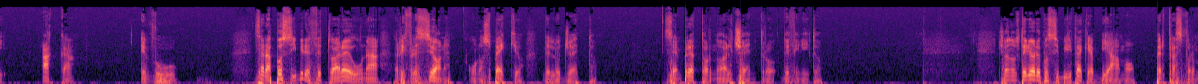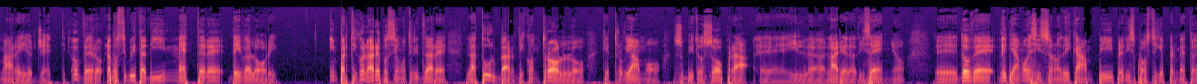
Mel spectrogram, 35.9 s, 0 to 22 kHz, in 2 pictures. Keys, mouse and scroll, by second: 1.4 h, 3.1 v, 9.6 h, 14.7 click.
